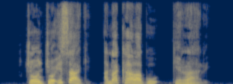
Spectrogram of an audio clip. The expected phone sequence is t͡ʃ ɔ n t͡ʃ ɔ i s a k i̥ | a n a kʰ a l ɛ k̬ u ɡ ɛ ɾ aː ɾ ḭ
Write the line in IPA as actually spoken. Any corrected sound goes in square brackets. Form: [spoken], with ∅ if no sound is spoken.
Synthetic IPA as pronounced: t͡ʃ ɔ n t͡ʃ ɔ i s a k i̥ | a n a kʰ a l [a] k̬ u ɡ ɛ ɾ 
